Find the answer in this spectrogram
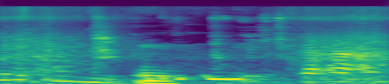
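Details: Fancier's direct-import pigeons in Zambales, Philippines; several low, hoarse cooing phrases, the first sliding downward, each about a quarter second, separated by short pauses, with faint room noise.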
